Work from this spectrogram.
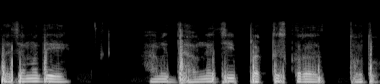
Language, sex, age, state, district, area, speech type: Marathi, male, 45-60, Maharashtra, Yavatmal, rural, spontaneous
